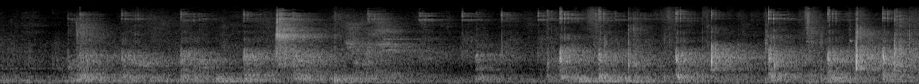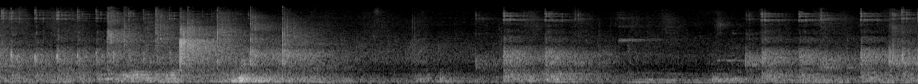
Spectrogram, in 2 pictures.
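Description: Table tennis ball clicking rapidly and irregularly, struck back and forth with rubber-covered bats and bouncing on the table during rallies, with a lull about two thirds of the way through before play picks up again.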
